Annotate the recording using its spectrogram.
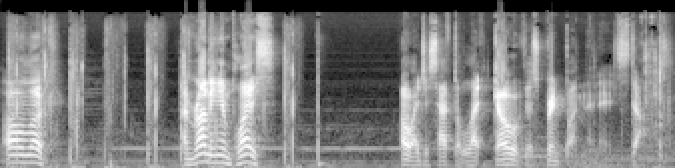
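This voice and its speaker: A man plays a horror video game over game music, offering casual, playful commentary, chatting, muttering to himself, singing nonsense sounds, and reading on-screen notes aloud. His mid-range voice is gravelly and fairly bright, with a measured pace and big pitch swings.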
